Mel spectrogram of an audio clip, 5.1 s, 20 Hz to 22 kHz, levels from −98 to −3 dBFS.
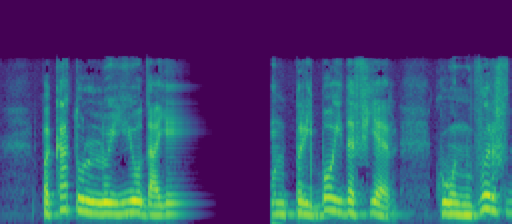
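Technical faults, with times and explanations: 1.67 to 2.73 s, long network dropout: the sound most likely stopped arriving for about 1.04 s. The receiver stretched the last sound into a fading buzz, and for the final 0.66 s or so only silence or a faint steady noise remains. Sound resumes at "priboi de fier" without the missing stretch, so that part is gone rather than delayed. The Opus call path around it limits the audio to about 8 kHz.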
